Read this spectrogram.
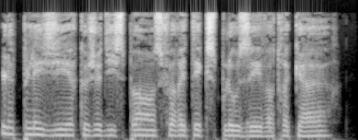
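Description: A man's voice: mid-range voice, fairly even intonation, unhurried, warm tone, no echo, clean studio sound, pitched above the performer's own voice, lightly acted. A man voicing a haughty sorceress. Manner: cool, disdainful. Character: proud, haughty female sorceress.

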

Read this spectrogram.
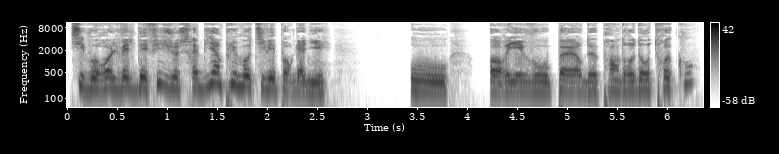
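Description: A man's voice: high-pitched, little pitch movement, fairly quick, darkish tone, husky, no echo, studio quality, voice pushed up. Guy doing an earnest young sword fighter, urgent and impassioned, voice way up, audiobook fantasy. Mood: defiant. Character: brave, earnest young swordsman, defiant yet gentle.

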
